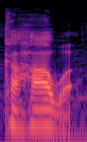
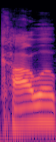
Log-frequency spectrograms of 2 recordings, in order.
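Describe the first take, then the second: First: The name is said with three syllables. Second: The name is said with two syllables. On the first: The speaker calls it right. "but I think it's Kahawa" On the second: The speaker calls it wrong. "I was saying Kawa"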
